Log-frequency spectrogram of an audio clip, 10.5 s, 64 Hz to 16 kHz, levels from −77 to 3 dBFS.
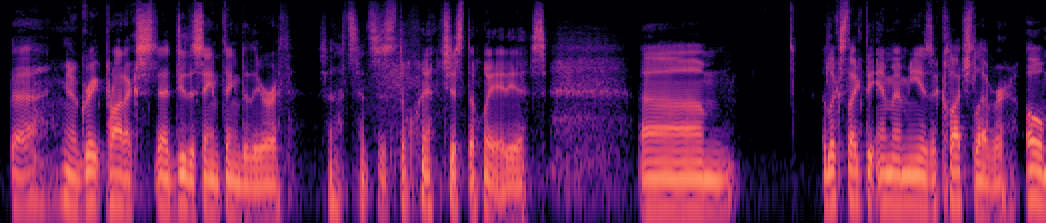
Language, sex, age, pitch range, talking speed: English, male, 30-49, 85-110 Hz, 200 wpm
